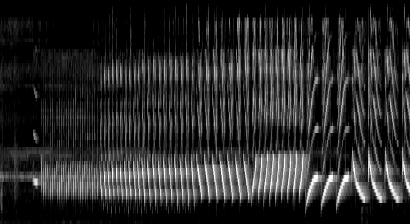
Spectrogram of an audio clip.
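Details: Canary in full song, played as training material for juvenile canaries: a steady high tone gives way to a dense buzzy rattle, then rapid repeated chips, closing with loud looping upward sweeps.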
